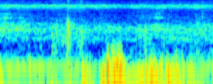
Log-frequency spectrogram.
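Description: A few soft footsteps on pavement, with a click just before them, over a low steady hum.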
